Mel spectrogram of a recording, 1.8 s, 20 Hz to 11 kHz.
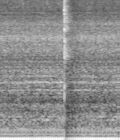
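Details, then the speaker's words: Fiat 500 on its first start after the repaired cylinder head and new head gasket were refitted, warming up: steady, even low thrum with regular firing pulses and no ticks, knocks or misses; it idles smoothly and sounds healthy. "It's definitely sounding sweet. Sounded a lot better this time. Really does."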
